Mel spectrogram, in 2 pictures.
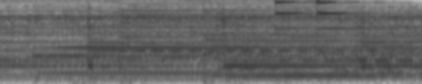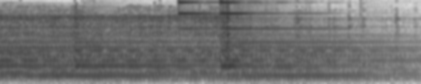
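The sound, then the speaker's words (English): A dense clamor of every bell in a house ringing together, loud and sustained, with fresh strikes cutting in now and then over a shimmering wash of overlapping metallic tones. “Soon it rang out loudly, and so did every bell in the house.”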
